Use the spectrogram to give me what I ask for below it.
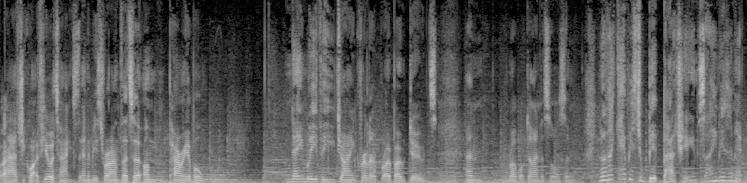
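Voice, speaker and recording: A British man giving casual, unscripted video game commentary, rambling along in a sarcastic, mildly sweary way. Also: medium pitch. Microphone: close microphone. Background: video game music.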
